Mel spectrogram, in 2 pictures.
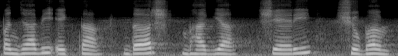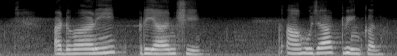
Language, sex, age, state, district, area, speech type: Sindhi, female, 18-30, Gujarat, Surat, urban, spontaneous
